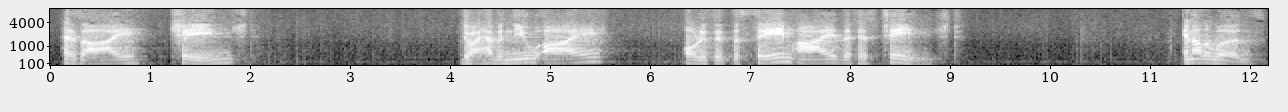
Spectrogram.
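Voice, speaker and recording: A man's voice: mid-range voice, fairly bright tone, muffled recording. A man, a priest, giving a spiritual conference talk, posing questions and repeating key words for emphasis, with jokes woven in.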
